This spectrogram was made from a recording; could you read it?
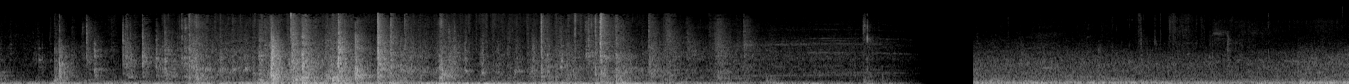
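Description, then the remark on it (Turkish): Pigeons coo in an attic amid busy scuffling and fluttering as someone chases them, for several seconds; after a brief dropout, a steadier, quieter background continues. “Çatı arasında güvercin kovalayan Savaş.”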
